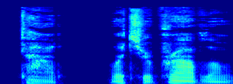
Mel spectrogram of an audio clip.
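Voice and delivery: ordinary delivery

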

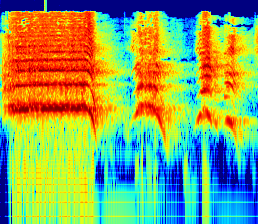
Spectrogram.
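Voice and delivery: huge high scream of alarm; mock-terrified shrieking shout; hammed-up panicked holler. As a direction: holler it at full blast. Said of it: "Everybody get to holler".

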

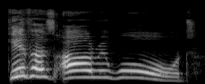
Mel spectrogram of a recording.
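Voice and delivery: high, loud, drawn-out shout; angry crowd demand. Acted.

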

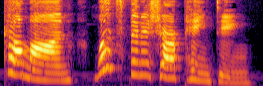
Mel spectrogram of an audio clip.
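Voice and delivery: rally a friend cheerfully; eager urging. Acted. Declan calls Preston back to painting, eager urging.

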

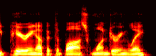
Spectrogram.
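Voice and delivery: ordinary delivery, nothing marked

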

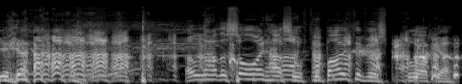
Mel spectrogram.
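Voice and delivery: amused laugh while answering. Real, not acted. Laughing at offer.

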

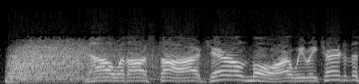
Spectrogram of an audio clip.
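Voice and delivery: high, bright announcer read over music; radio announcer. Acted. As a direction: present the show like an old radio host. Radio announcer introduces show.

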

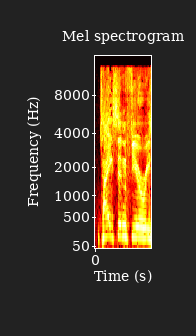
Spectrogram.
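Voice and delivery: usual speaking voice

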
